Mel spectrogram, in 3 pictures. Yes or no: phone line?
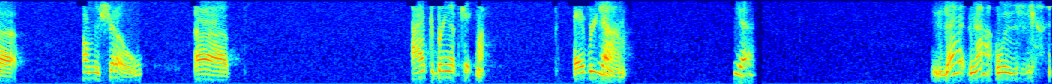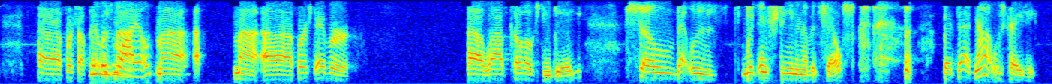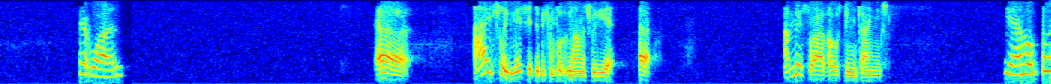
yes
